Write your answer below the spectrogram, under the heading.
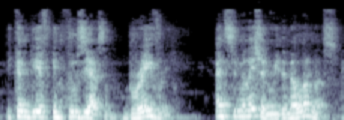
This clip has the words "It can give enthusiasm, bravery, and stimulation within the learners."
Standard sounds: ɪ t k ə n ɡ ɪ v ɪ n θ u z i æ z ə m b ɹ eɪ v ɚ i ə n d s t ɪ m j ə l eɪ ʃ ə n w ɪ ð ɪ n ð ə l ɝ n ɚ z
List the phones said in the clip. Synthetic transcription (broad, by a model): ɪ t k ə n ɡ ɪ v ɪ n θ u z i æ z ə m b ɹ eɪ v ɚ i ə n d s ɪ m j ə l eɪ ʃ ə n w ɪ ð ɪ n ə l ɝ n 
